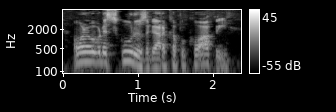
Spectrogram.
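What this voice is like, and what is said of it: Poor put-on New York accent. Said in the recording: “I feel like I even said that with a kind of an accent... Is that your New York accent? Is that New York?... That was pretty bad, wasn't it?”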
